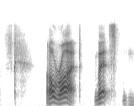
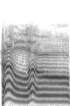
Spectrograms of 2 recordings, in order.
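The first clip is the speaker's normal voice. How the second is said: big greeting; 8 semitones higher, 6 dB louder than usual. Real, not acted. Podcast host's big greeting.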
